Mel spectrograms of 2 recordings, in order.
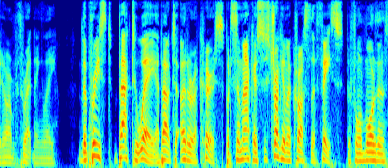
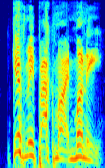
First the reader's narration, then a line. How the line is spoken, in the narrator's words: Symmachus snarled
